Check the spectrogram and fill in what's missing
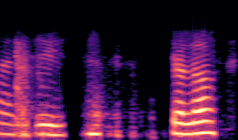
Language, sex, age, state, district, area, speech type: Punjabi, female, 30-45, Punjab, Gurdaspur, urban, conversation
